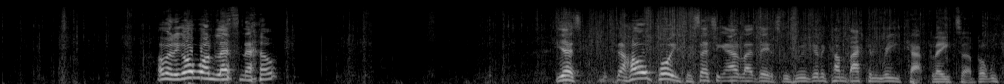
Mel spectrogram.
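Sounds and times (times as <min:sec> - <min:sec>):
plastic bin bag rustling: 0:00.0 - 0:10.0.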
